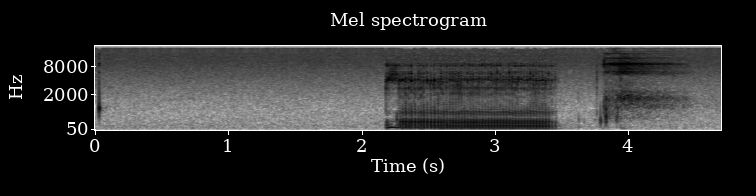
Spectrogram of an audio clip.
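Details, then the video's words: Sleeping French Bulldog indoors, blowing bubbles: after quiet breathing, a single strong vibrating snore of over a second, then a short breathy puff with a faint high whistle. "Funny French bulldog snores and blows bubbles"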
